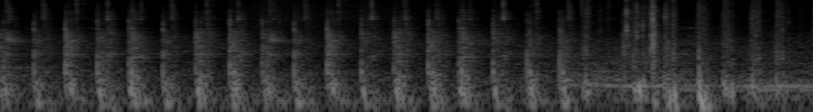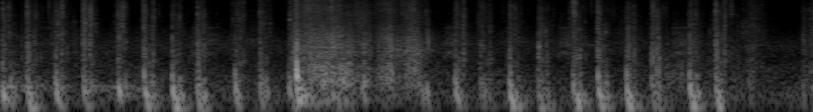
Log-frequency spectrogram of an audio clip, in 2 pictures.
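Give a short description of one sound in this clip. Footsteps run quickly over hard ground and dirt.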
